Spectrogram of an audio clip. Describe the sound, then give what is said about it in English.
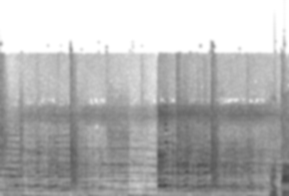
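Turkeys gobble in rapid, warbling bursts, several overlapping calls repeating over a low rumbling background, ending in a loud, quavering gobble. “Hey, y'all, that was Mr. and Mrs. Turkey.”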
